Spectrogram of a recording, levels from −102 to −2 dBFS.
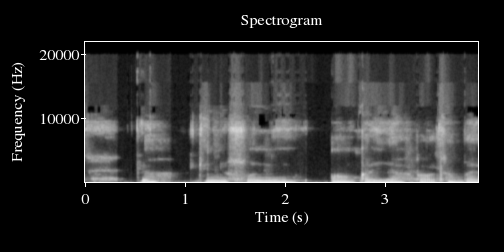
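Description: At about 0.59 to 0.67 s there is a skip ahead: roughly 0.7 s of speech was dropped while later audio was already queued, so playback lurches forward and the two sides are butted together with only a 7 ms join. No silence marks it, unlike a dropout; the speech simply jumps.

From 1.26 to 1.77 s comes a jitter buffer speed-up. The receiver held too much audio and trimmed short pitch-period pieces repeatedly, removing about 40 ms and running the speech at 107% speed. It sounds briefly hurried, but the pitch stays put, unlike resampling, which would raise it.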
